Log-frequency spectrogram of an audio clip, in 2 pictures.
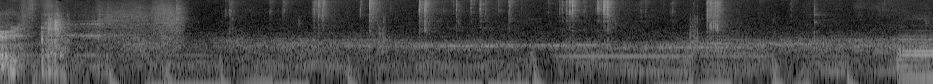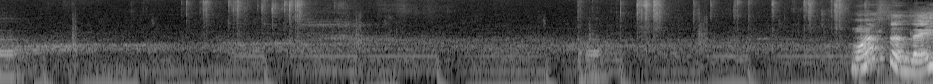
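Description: Small pink eyebrow-razor blade cutting through the excess wig lace along the hairline: a string of short, crisp, scratchy snips at an irregular pace.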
